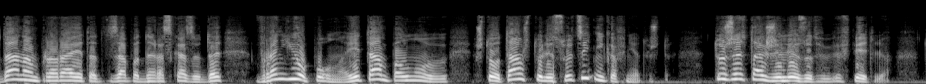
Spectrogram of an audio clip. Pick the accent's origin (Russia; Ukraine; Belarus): Ukraine; born there; Да, я родился на Украине, у меня мать украинка, чистокровная, настоящая, вот отец русский настоящий, ну как, наполовину, да, по маме, отец русский, вот, родился там, жил там в Казахстане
